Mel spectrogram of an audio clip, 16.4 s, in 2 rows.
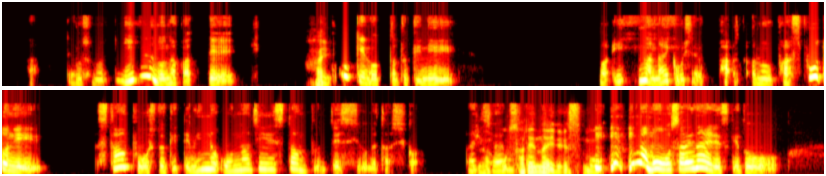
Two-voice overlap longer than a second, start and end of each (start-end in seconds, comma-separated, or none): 12.9-14.3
